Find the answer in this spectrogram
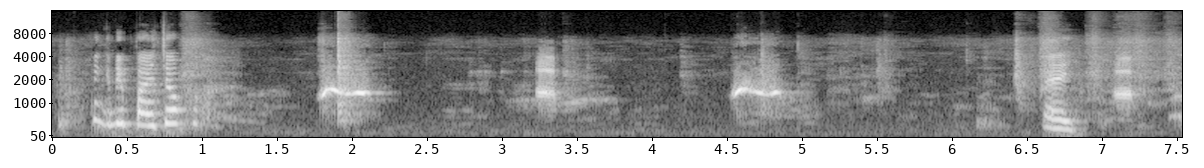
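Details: Asian pied starling song: rough grating chatter bursts alternating with short clear whistles and sharp chips, in irregular phrases with gaps of about a second.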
